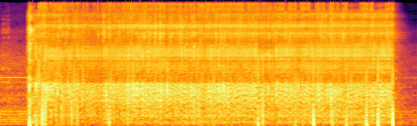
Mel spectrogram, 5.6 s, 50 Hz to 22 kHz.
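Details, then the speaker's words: MIG welder on sheet metal, heat setting G, wire speed 3: steady, even frying-bacon crackle with only a few pops, the sweet spot for correct arc settings. "We found the sweet spot."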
